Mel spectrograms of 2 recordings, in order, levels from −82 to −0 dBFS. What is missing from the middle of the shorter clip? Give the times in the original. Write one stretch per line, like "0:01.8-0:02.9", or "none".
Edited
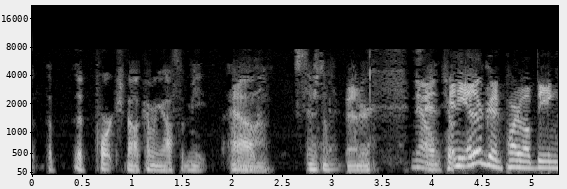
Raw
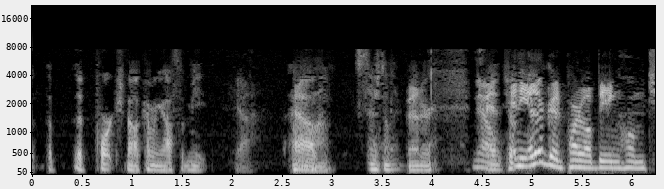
0:01.8-0:02.4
